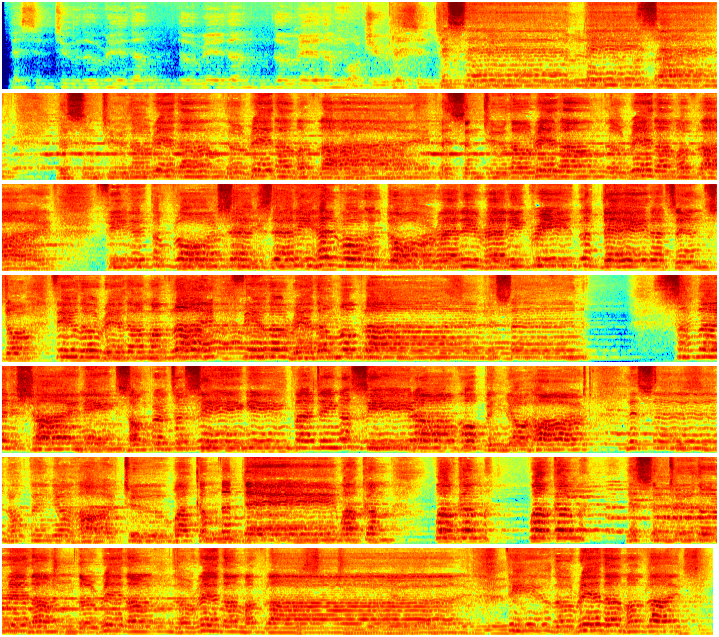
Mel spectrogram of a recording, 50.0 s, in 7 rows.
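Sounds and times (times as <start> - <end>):
tenor singing: 0.5 - 27.3, 28.1 - 50.0.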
